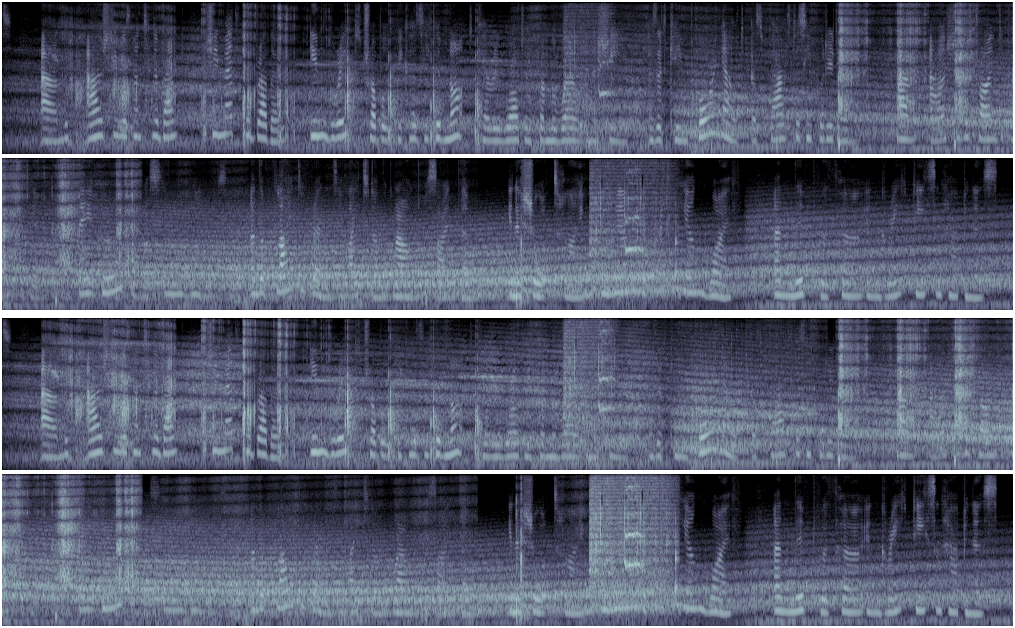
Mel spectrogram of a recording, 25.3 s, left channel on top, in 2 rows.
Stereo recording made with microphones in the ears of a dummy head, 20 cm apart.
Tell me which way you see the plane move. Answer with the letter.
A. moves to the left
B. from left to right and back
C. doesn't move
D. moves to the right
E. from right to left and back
A.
